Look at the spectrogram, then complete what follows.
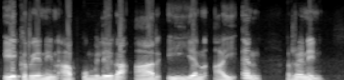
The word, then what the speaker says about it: renin: रेनिन आपको मिलेगा RENIN, रेनिन। दोनों का प्रोनाउंसिएशन जो है वो सेम है, लेकिन इसकी स्पेलिंग अलग है और उसकी स्पेलिंग अलग है।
